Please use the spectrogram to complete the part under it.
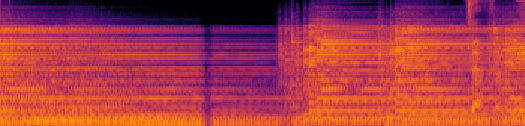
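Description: Thick, boosted electric guitar chords ring out loud and sustained, with a brief break before new strummed notes continue, no voices present.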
